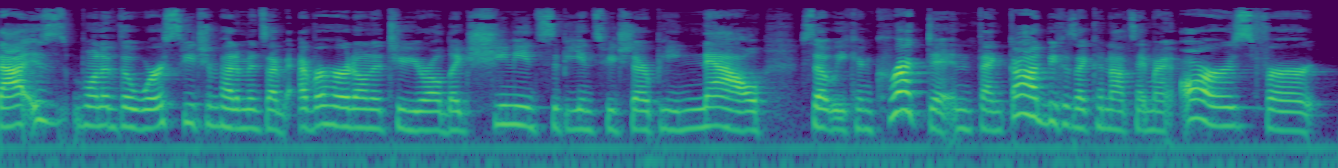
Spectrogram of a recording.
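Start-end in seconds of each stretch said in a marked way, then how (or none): none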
